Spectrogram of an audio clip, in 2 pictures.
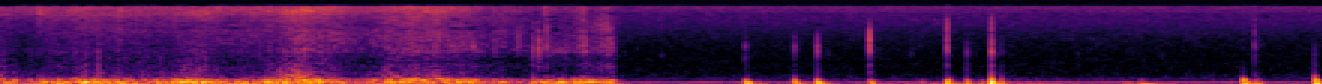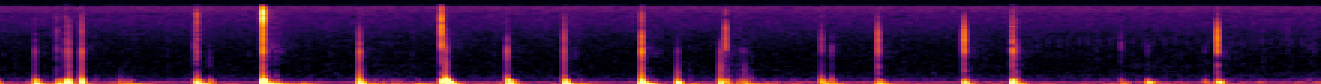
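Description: Long white-polished nails of both hands tap on a thin, solid, flat lime-green plastic cutting mat lying on a table. After about two seconds of dense, scratchy rustling, quick dry clicks follow one another at an uneven pace over a steady low hum. Each tap is sharp and dies away at once.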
